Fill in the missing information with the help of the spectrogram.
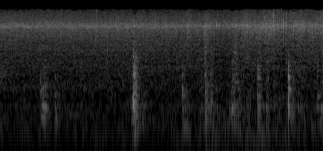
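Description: Sliced mushrooms sizzling as they sauté in a little olive oil in a hot pan, with a steady high hiss. A spoon or spatula stirring them makes scattered clicks and scrapes against the pan, the sharpest about two seconds in.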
